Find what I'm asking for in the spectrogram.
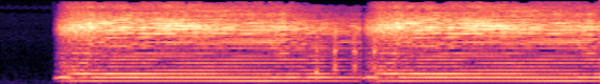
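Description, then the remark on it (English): A loud, deep stadium foghorn blast sounded on third down at an American football game starts abruptly and holds steady for several seconds, briefly dipping before sounding again, with a rich harmonic drone and no voices. “Finally, that GD foghorn on third down.”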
